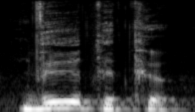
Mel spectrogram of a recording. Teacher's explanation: 느드트는 우리 혀 끝에서 나죠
